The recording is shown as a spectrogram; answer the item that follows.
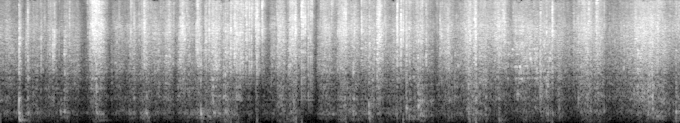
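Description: Cardboard shipping box being torn open by hand: packing tape ripping and cardboard flaps scraping and crinkling in a continuous scratchy crackle, with small sharp clicks throughout.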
